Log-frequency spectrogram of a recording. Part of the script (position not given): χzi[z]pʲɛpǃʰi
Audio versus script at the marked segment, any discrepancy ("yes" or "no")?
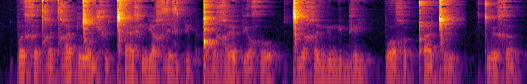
no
